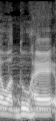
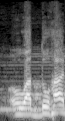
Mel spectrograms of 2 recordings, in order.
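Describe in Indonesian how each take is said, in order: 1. Vokal akhirnya condong ke 'e'. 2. Vokal akhirnya adalah 'a' terbuka.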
